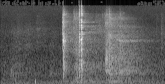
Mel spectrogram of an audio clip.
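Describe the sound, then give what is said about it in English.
Heavy airlock doors opening into the first cavern of a large building: a small knock, then two loud mechanical clunks followed by a third that releases a rushing hiss of air, slowly fading out. No voices. “As the doors open, we refer to this kind of as the Indiana Jones moment.”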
